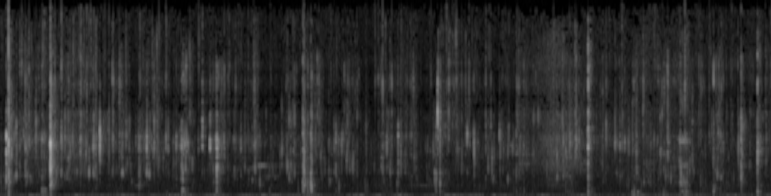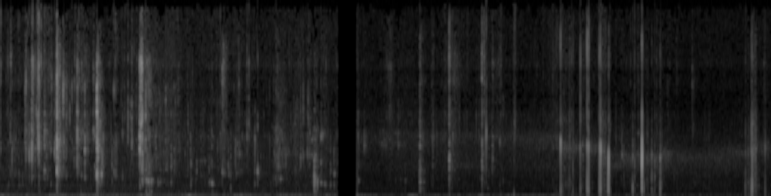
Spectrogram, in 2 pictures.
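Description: Chinese Crested dog chewing a raw meaty bone: irregular wet bites and crunches. About fourteen seconds in the sound cuts off, and only fainter scattered clicks follow.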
